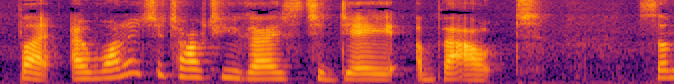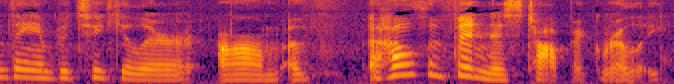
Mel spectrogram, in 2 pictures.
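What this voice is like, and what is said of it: Slightly strange, sick-sounding voice. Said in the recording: “my voice sounds a little bit strange. It's probably me on the verge of sickness.”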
